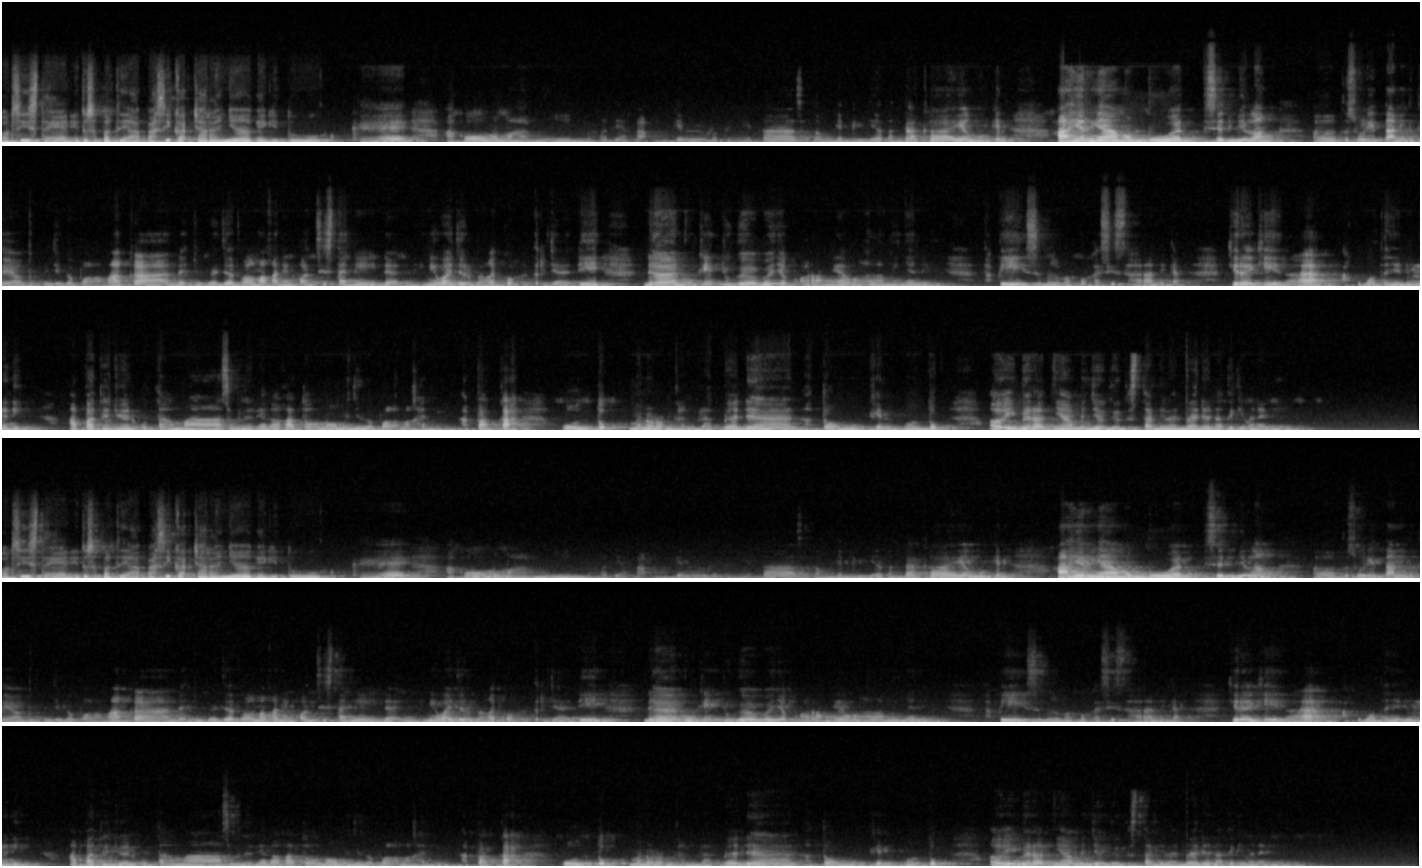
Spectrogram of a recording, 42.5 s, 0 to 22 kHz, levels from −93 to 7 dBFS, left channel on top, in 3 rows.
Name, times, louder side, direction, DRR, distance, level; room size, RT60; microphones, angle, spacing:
voice 1, 0.0-3.2, left 1 dB, 20° left, 6 dB, 1.9 m, -23 dB
voice 2, 3.6-12.7 13.1-19.3 19.6-20.2 20.6-23.6 24.2-25.2 25.5-25.8 26.5-28.6 29.0-33.5 34.0-37.7 38.2-41.3, left 1 dB, 80° left, 2 dB, 3.5 m, -27 dB
25.5 x 19.0 x 9.6 m, 0.75 s
head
